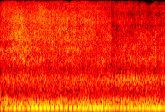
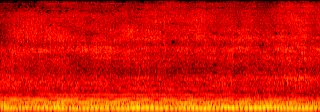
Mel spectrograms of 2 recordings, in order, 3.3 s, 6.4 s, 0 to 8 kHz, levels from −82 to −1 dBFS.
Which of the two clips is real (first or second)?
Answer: second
